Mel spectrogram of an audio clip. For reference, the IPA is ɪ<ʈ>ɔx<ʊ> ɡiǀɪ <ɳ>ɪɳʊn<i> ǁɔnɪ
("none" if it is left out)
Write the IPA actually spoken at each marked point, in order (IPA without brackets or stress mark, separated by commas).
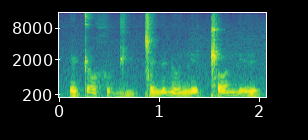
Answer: ʈ, ʊ, ɳ, e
